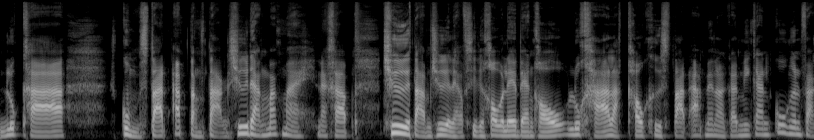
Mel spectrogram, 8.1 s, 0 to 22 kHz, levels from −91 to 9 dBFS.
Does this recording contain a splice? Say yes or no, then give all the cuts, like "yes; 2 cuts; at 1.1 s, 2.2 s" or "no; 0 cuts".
yes; 1 cut; at 3.8 s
